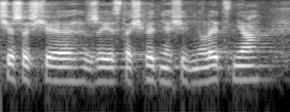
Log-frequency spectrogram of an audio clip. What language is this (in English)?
Polish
